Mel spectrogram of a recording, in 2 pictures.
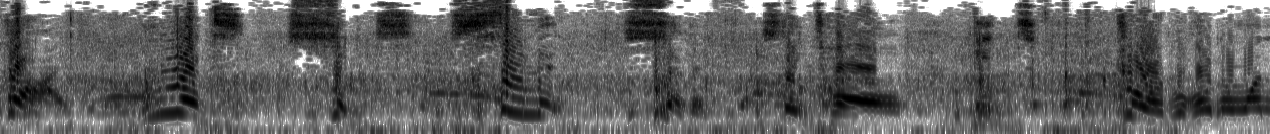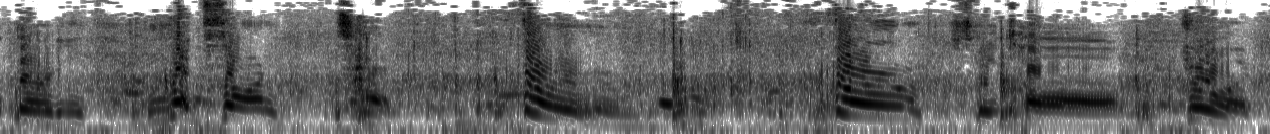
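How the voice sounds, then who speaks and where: A male coxswain with a very high voice drives his rowing crew with urgent, commanding calls. He spaces out short counts and repeated words, with lively swings in pitch. It is recorded outdoors on the water, with heavy noise behind him. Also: slow. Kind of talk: shouted race calls to a crew. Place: outdoors in a rowing boat on a lake. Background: loud boat and water noise.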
